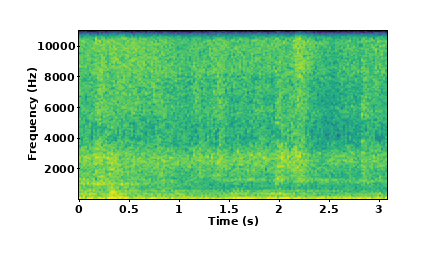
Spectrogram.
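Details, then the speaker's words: E-bike upgraded from 350W to 1200W with a new controller and added 48V-to-12V converter powering a cooling fan: soft steady airy whir with a faint hum, no ticking or scraping; controller cooling fan running normally. "You can hear the sound of the fan inside, and the air come out from here. It's cool, it's good."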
